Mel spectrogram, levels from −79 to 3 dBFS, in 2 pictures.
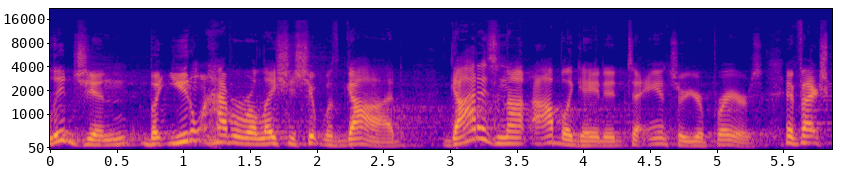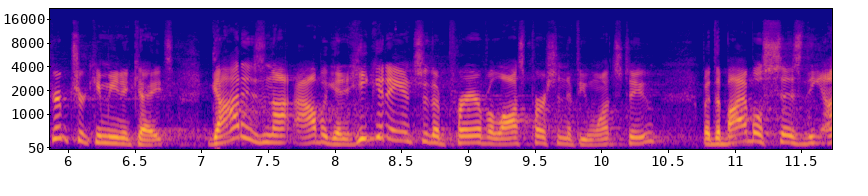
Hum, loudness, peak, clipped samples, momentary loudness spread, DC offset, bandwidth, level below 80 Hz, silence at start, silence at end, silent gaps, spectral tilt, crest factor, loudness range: none; -19 LUFS; 0 dBFS; under 0.1%; 8 LU; under 0.1%; 16 kHz; -66 dBFS; 0 s; 0 s; none; -5.5 dB/octave; 18 dB; 3 LU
